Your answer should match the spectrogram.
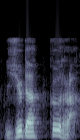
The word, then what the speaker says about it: Judaculla: It is the Anglicization of the Itza Creek word that in English would look like Sutakura, but they're pronounced Judaculla, because Muskogeans rolled the R's so hard that they were written down as A's.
